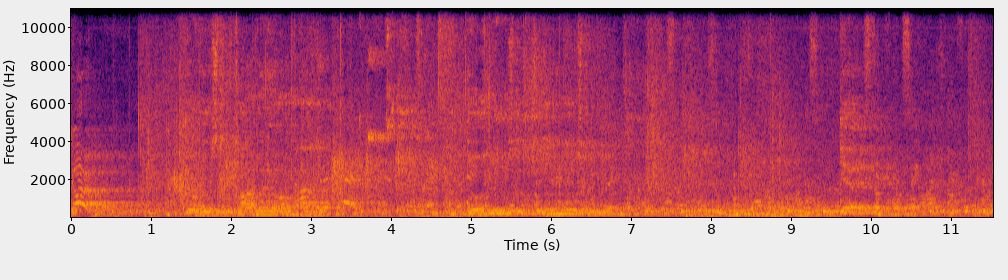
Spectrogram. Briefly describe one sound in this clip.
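Young men call out and talk to each other across the hall.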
